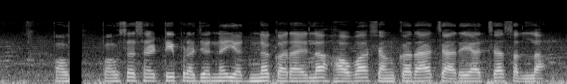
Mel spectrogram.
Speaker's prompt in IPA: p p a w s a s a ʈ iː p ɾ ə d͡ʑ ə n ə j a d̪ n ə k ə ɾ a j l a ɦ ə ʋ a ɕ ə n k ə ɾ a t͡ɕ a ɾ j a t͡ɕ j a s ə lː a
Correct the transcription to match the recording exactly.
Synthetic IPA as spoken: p p a w s a s a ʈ iː p ɾ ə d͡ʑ ə n ə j ə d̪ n ə k ə ɾ a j l a ɦ ə ʋ a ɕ ə ŋ k ə ɾ a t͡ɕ a ɾ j a t͡ɕ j a s ə lː a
